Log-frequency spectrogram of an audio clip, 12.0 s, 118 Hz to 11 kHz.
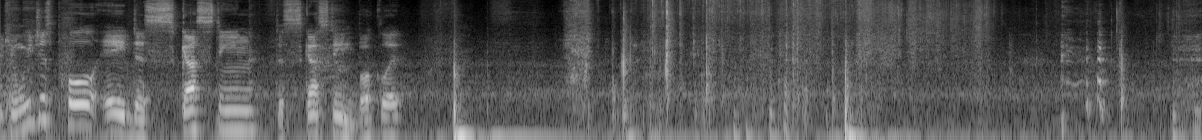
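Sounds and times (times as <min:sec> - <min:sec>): steady low hum: 0:00.0 - 0:12.0
dull thump: 0:04.5 - 0:05.6, 0:08.3 - 0:09.2
packaging crinkling and tearing: 0:05.8 - 0:10.2.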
